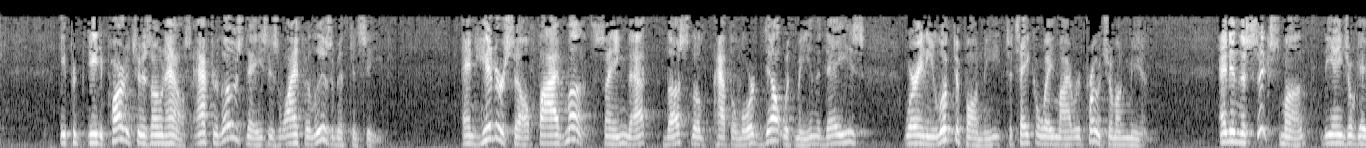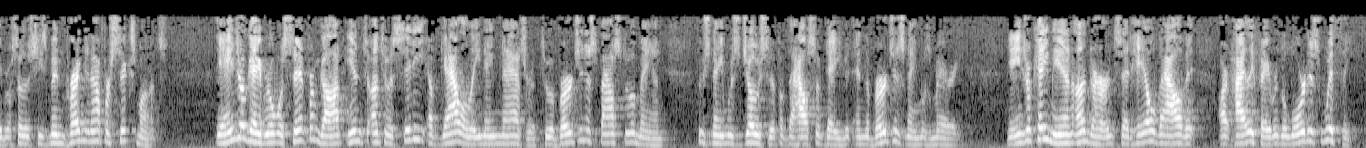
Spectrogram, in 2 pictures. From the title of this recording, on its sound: Ketha Heights Baptist Church ~ Live Broadcast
